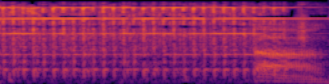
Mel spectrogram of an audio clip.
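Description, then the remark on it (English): A telephone that has just been unplugged rings with a fast, rattling bell trill, loud and steady for under two seconds, with no voices, and a wavering tone rises over the ring near the end. “Didn't you just unplug that? Yeah, this happens sometimes. It's a really weird phone.”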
